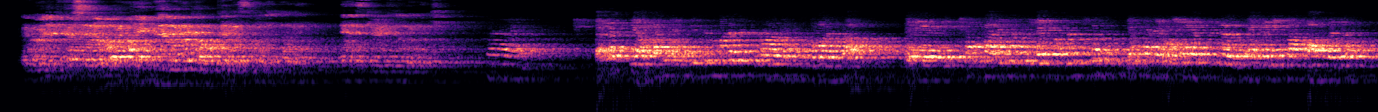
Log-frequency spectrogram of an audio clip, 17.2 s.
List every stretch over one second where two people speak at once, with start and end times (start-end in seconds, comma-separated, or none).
none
